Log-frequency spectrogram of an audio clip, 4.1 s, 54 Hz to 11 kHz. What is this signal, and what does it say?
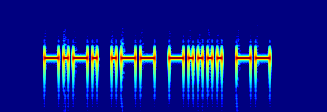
Morse code, heard as a keyed tone, about 20 wpm, 700 Hz. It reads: CW6M
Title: Four Letter-Number Combinations - 20wpm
